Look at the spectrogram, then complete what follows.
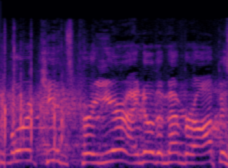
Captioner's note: applause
